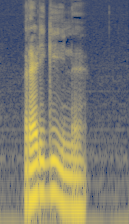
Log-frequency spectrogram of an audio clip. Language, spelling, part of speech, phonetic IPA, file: Polish, religijny, adjective, [ˌrɛlʲiˈɟijnɨ], Pl-religijny.ogg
